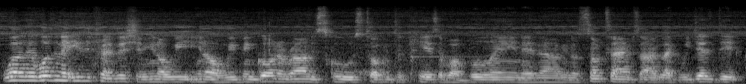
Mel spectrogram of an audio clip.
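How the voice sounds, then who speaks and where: A man's voice: medium pitch, a little fast, few pauses, roomy sound, recorded from a distance, a little hiss or hum, low-quality recording. Ghana-born man telling stories on radio. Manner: relaxed storytelling with many "you know" fillers and restarts. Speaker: guest, community organizer. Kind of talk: casual radio interview. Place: radio studio.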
